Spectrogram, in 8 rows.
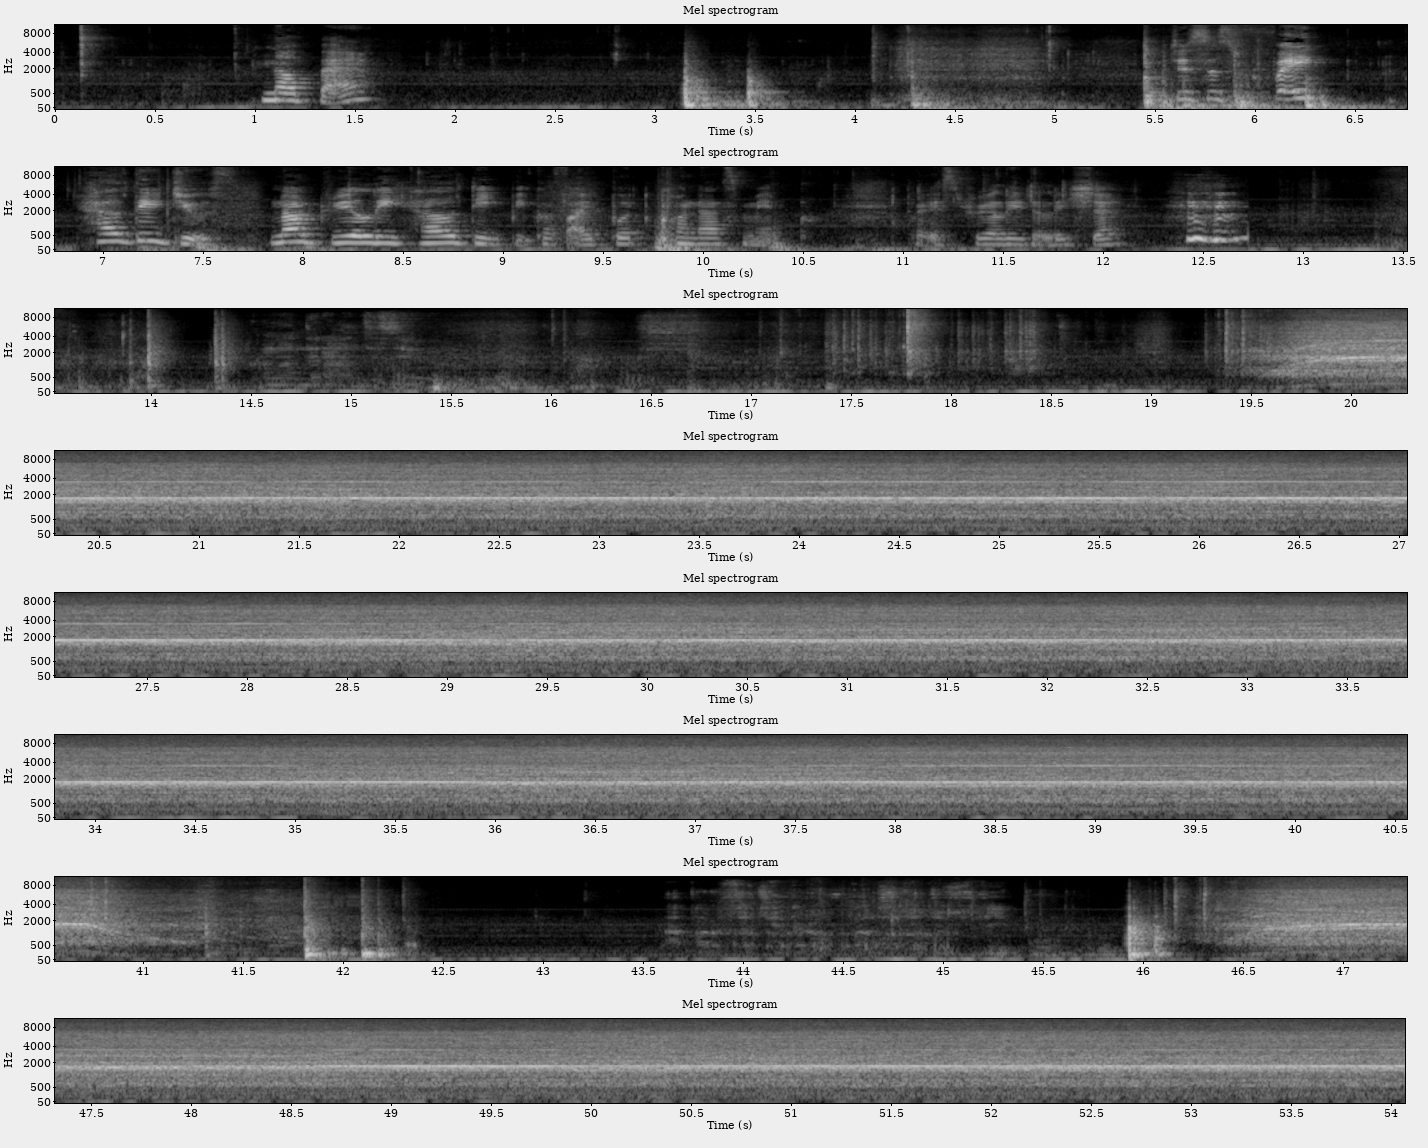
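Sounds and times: small appliance motor whine: 19.2 - 42.0, 46.2 - 54.0.

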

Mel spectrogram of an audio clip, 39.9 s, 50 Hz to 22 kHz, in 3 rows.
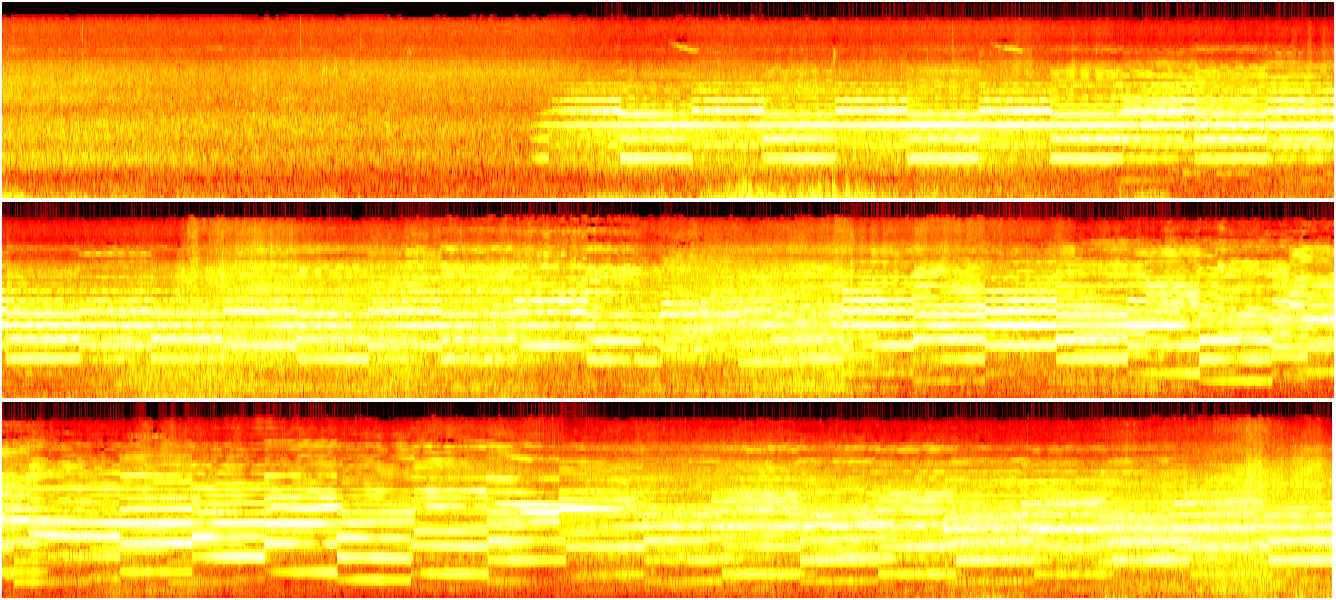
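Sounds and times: two-tone emergency sirens: 5.2 - 39.9
low vehicle rumble: 10.9 - 26.1.

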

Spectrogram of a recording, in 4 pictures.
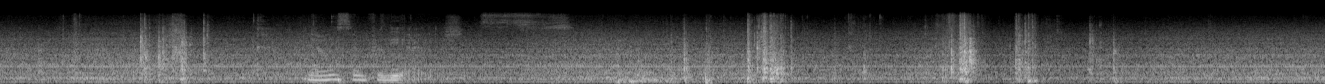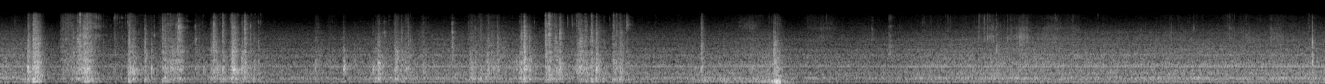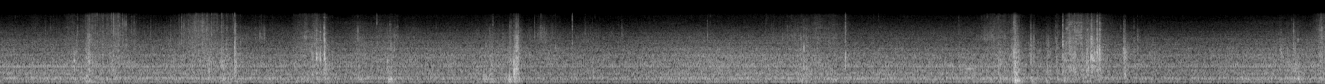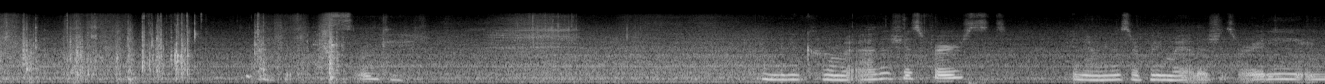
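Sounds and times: steady low hum: 0.0 - 53.0
handling clicks and rustles: 24.9 - 30.6.

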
